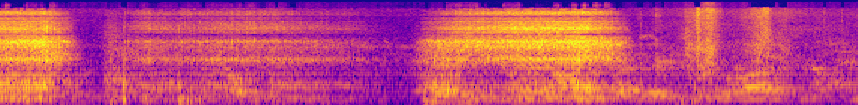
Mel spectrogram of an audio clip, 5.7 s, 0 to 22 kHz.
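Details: Loud snoring from a 16-year-old girl: rasping snores on breathing in, separated by a quiet gap, with hiss of room noise.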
